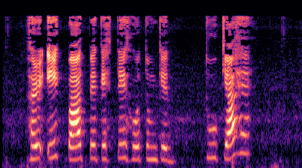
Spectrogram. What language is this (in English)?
Urdu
